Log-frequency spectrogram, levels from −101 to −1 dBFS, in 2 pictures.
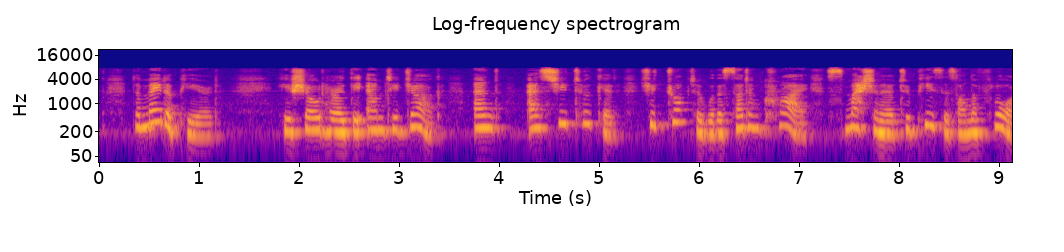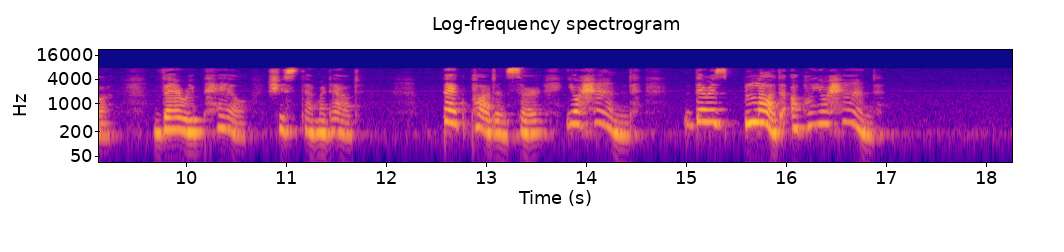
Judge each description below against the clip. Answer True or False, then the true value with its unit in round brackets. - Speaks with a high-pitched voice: True (230 Hz)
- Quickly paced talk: False (145 wpm)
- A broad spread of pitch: True (6.8 semitones)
